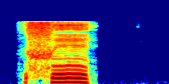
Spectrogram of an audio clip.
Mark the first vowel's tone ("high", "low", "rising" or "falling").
falling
